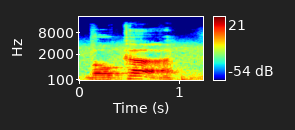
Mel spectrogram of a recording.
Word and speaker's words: bokeh: Bokeh or bokeh, whichever way you like to pronounce it.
